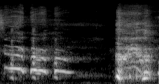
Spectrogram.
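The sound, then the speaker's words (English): A person coughs: three quick, throaty coughs in a row, a brief pause, then one louder, harsher cough that trails off. No talking. “I'm going to be coughing all episode still.”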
